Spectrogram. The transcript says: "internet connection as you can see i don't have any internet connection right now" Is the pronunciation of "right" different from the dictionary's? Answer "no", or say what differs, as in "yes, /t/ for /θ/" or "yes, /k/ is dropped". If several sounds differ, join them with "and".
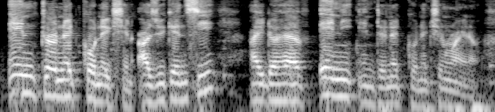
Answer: no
